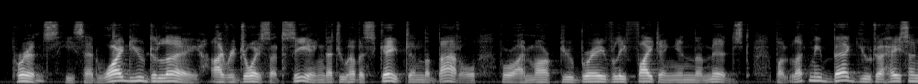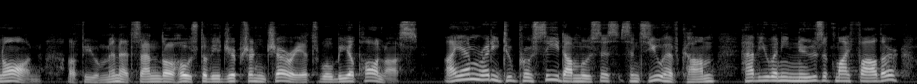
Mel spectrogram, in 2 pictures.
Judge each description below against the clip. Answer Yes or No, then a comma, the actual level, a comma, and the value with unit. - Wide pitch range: Yes, wide, 6.0 semitones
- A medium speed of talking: No, fast, 210 wpm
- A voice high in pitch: No, medium, 140 Hz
